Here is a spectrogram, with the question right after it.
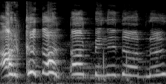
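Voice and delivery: frightened panic. Being chased by Piggy in a game with friends, scared and panicking. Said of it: "korkudan altıma işiyorum".

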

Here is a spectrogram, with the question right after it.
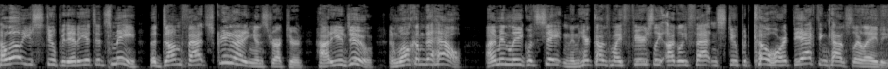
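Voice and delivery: mocking parody in a very high voice. Performing a skit as the screenwriting counselor: mocking the screenwriting counselor. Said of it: "It's the advanced screenwriting counselor".

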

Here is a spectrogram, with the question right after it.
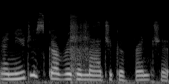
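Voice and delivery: ordinary delivery

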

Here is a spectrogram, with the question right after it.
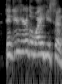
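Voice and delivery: plain

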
